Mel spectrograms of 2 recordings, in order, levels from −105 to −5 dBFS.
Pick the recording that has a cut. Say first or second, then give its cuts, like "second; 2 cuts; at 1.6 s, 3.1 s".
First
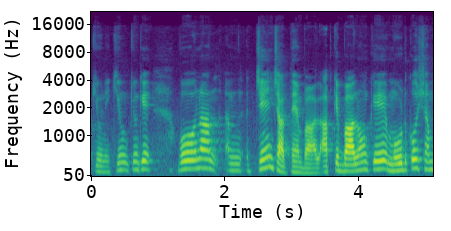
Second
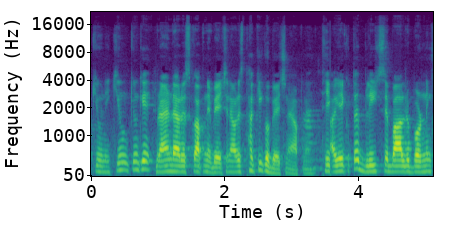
second; 2 cuts; at 1.0 s, 3.6 s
